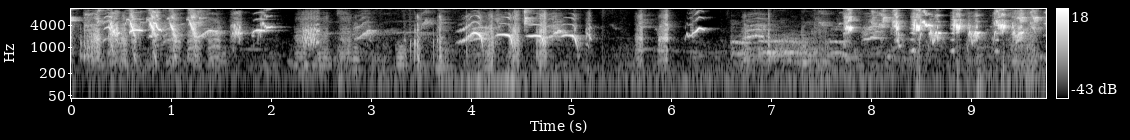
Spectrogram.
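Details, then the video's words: A pair of Javan mynas, male and female, singing energetically with rapid chattering squawks, scratchy bursts and bright upslurred whistles tumbling over one another. "Jalak Kebo Gacor | Burung Jantan dan Betina"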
